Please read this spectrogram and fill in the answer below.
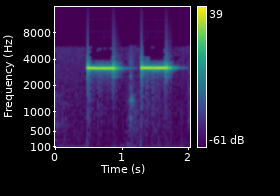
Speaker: one of them is if you want to test a smoke detector to see if it's working one way to do that is you press a button and you hold it down for a minute and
